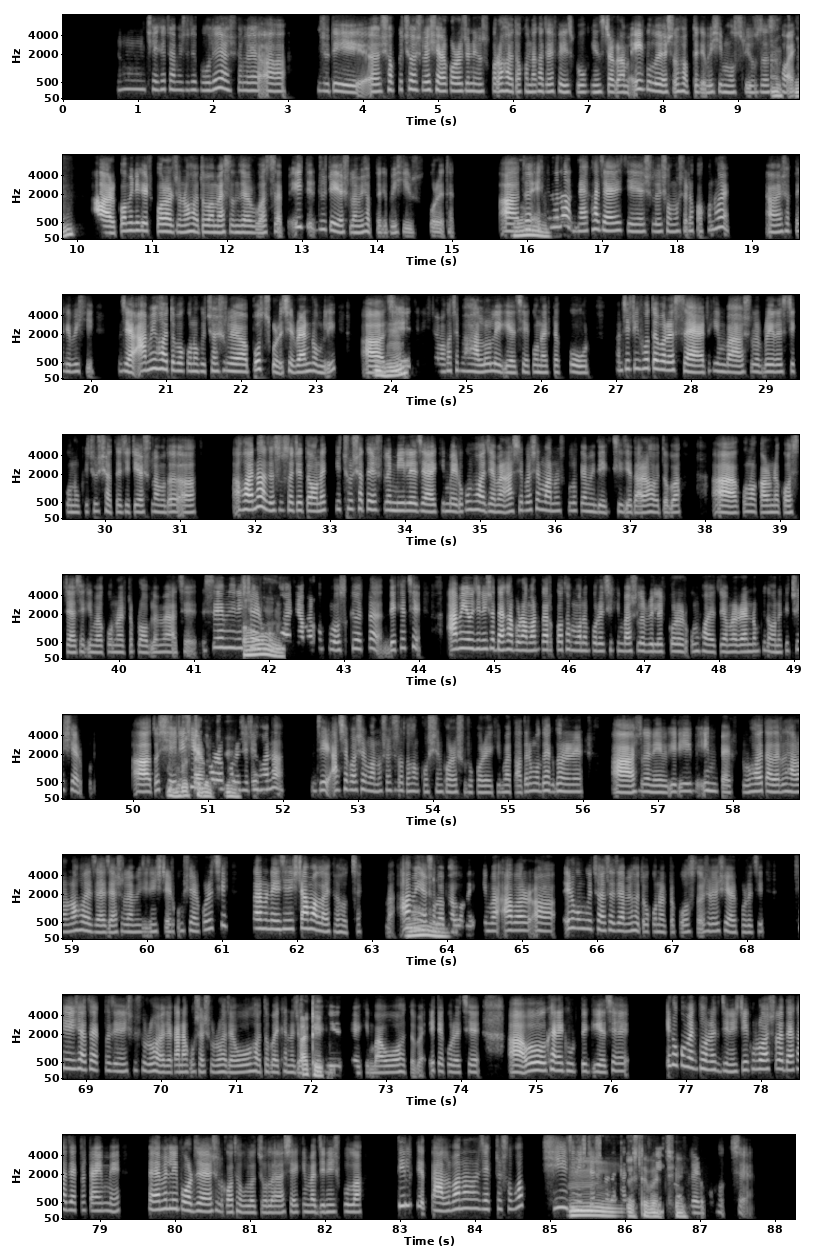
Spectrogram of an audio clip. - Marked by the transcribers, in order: in English: "quote"; in English: "negative impact"; tapping
- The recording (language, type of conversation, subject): Bengali, advice, সামাজিক মাধ্যমে নিখুঁত জীবন দেখানোর ক্রমবর্ধমান চাপ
